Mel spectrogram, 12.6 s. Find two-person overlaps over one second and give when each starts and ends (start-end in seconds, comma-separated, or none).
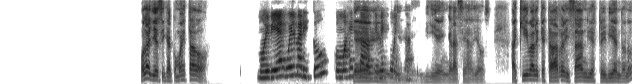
7.0-8.4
